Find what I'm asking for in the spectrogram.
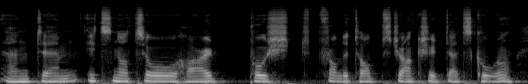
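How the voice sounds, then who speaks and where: A man at medium pitch with a Swiss accent, somewhat breathy, at a very slow pace and fairly even intonation, on a very clean recording with a silent background. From Switzerland. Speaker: podcast host. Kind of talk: interview.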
